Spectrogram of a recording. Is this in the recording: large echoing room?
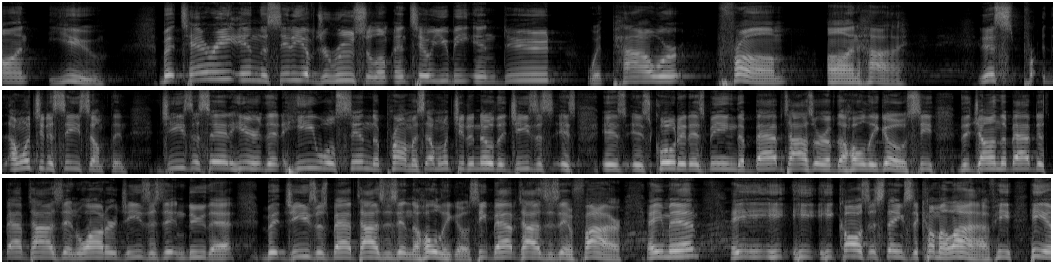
yes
